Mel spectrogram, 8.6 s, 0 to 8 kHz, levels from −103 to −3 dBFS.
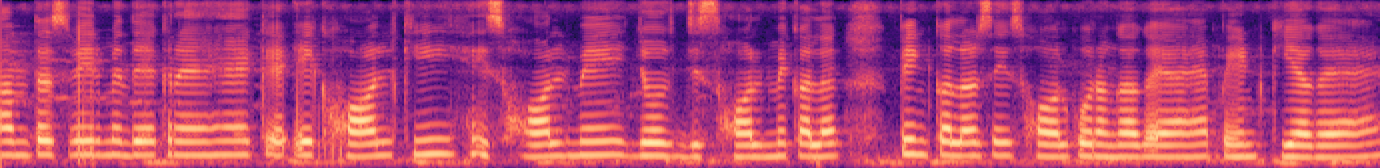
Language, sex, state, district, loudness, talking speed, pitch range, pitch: Hindi, female, Punjab, Fazilka, -15 LUFS, 215 wpm, 215-245 Hz, 230 Hz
